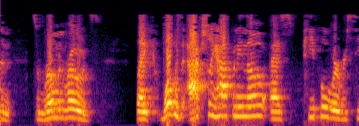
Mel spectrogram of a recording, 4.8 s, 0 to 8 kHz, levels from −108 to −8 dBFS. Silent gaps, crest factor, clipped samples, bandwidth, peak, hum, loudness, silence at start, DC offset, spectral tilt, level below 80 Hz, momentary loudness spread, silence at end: none; 14 dB; under 0.1%; 5.8 kHz; -6 dBFS; none; -19 LUFS; 0 s; under 0.1%; -10.5 dB/octave; -54 dBFS; 14 LU; 0 s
